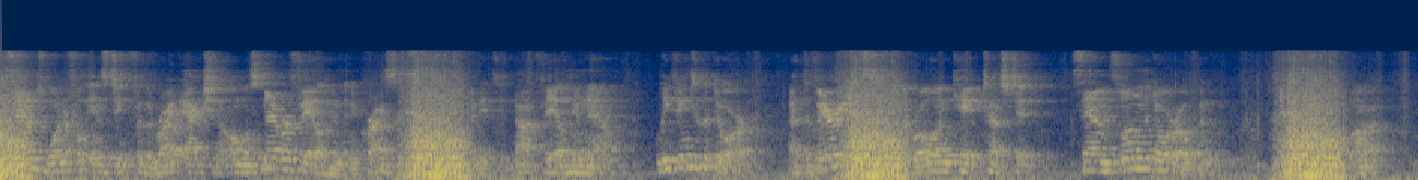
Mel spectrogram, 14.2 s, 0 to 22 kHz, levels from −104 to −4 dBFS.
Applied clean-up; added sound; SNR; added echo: none; Livestock, farm animals, working animals; -4 dB; reverberation time 0.9 s.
